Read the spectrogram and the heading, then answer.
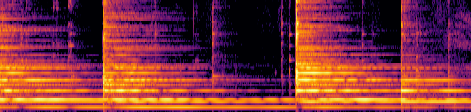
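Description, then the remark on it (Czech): A large bell in the brewhouse of a brewery museum, hung in the middle and inscribed 'Dej Bůh štěstí', rings loudly, struck three times at uneven intervals, each clang sustaining a long, shimmering hum that carries over into the next strike. “Nechybí tu zvon, který je hned uprostřed.”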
